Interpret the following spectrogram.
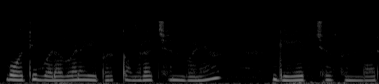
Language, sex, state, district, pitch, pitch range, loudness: Garhwali, female, Uttarakhand, Tehri Garhwal, 195 Hz, 185-205 Hz, -47 LUFS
